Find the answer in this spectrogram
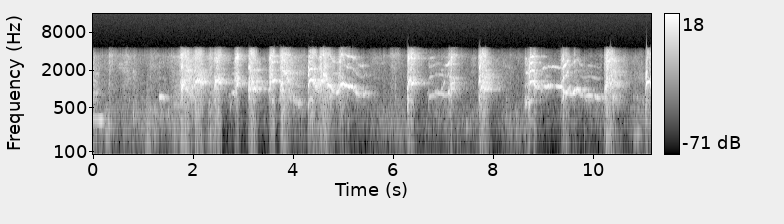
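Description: A pack of dogs joins in a chorus of howls, each voice rising and falling in wavering, overlapping tones. Short yips and whimpers break in between the longer drawn-out notes.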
